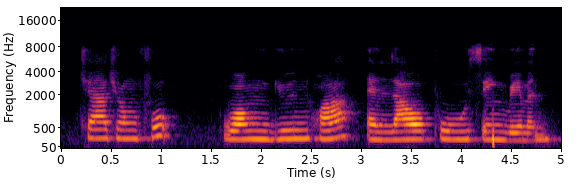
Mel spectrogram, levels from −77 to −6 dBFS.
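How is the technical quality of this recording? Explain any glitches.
The recording has two audible problems: constant compression damage and a single pop near the end.

Throughout, the speech sounds muffled, hoarse and a little robotic. This is Opus voice compression at a low rate, consistent with about 16 kbps in hybrid mode. A linear-prediction coder handles the band below 8 kHz, a transform layer thinly covers the band above, and the excitation is coded coarsely.

From 4.31 to 4.34 s, a loud pop, about 10 dB above the speech, cuts sharply across the sound, which continues underneath. It was likely caused by a sudden voltage step from a plug, switch, static or driver glitch, which the following circuitry shaped into one brief pulse.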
